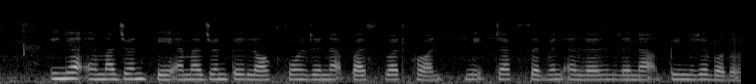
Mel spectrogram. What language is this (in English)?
Santali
